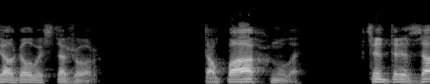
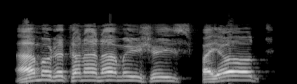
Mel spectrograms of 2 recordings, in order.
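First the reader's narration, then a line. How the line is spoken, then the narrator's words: King's excited shout. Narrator (Russian): азартно крикнул король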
